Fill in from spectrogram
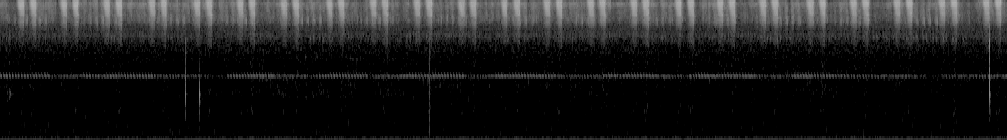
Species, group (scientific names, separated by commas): Platycleis intermedia, Orthoptera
